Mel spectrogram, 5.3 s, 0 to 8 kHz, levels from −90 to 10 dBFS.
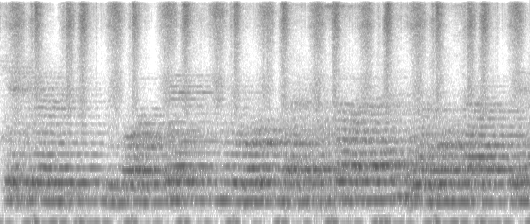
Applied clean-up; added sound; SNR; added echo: none; Rattle (instrument); 6 dB; reverberation time 2.0 s.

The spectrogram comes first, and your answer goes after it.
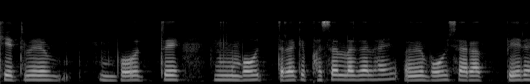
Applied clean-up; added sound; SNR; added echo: none; none; none; none.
